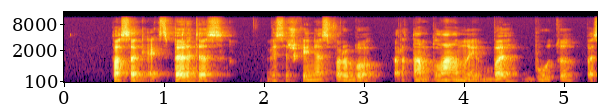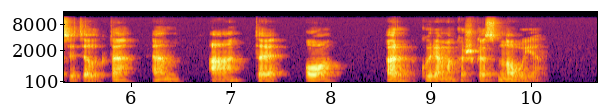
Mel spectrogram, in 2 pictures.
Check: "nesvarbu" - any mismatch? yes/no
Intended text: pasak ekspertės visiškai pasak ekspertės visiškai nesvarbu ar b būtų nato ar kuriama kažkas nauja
yes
